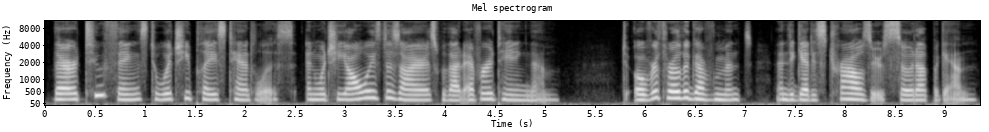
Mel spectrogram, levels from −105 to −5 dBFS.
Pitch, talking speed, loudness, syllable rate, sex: 220 Hz, 195 wpm, -19 LUFS, 5.9 syllables/s, female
